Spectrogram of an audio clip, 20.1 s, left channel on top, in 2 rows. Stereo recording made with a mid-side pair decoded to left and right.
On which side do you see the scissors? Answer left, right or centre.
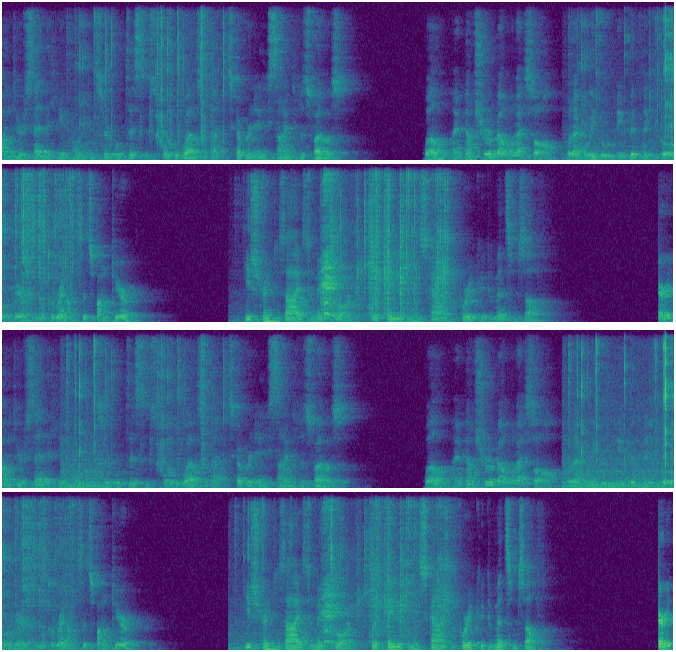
right.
